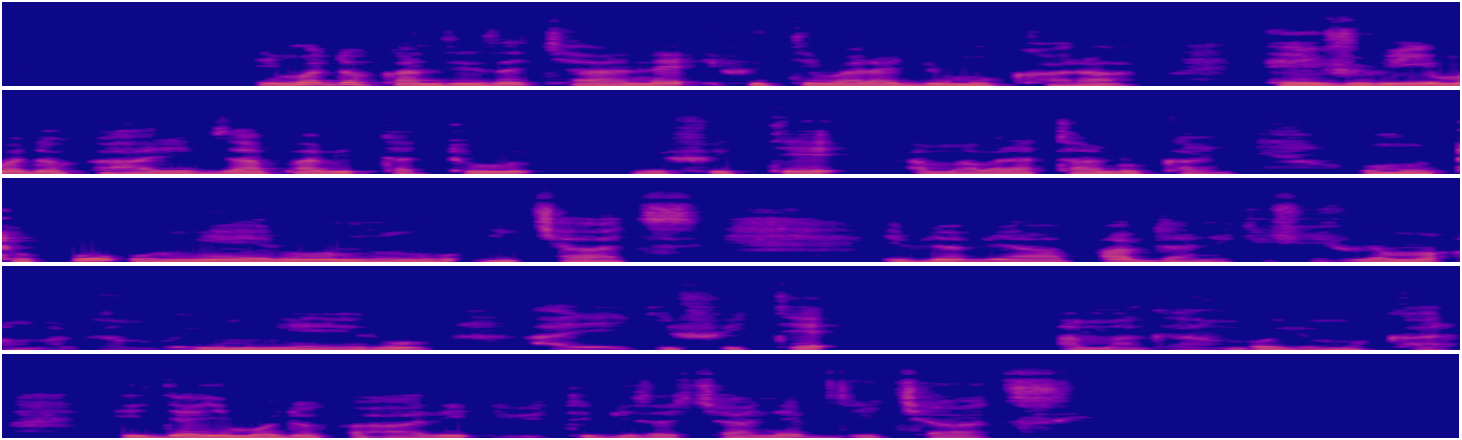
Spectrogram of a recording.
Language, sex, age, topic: Kinyarwanda, female, 18-24, finance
